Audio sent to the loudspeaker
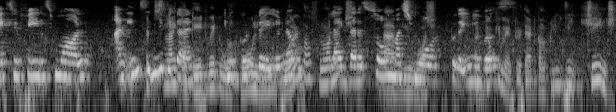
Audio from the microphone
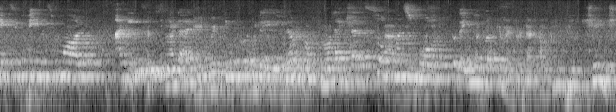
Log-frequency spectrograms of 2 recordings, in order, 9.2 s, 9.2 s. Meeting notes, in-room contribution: none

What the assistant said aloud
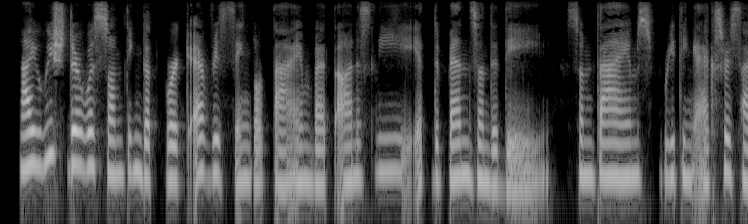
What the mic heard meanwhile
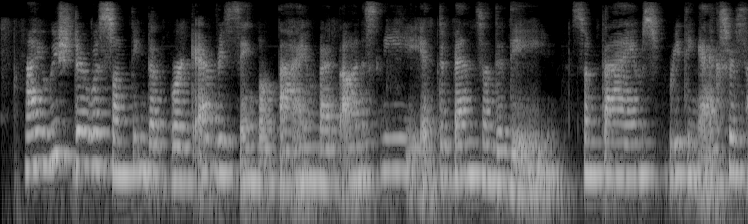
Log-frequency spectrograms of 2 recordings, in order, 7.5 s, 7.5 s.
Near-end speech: none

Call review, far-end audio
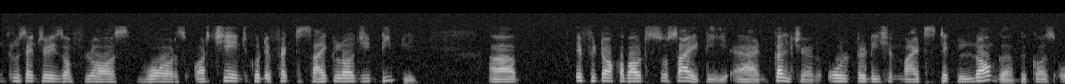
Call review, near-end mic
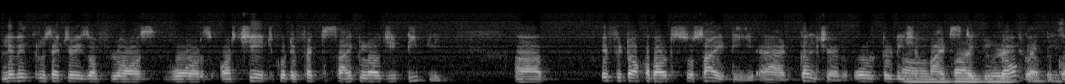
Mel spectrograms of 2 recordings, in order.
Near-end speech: present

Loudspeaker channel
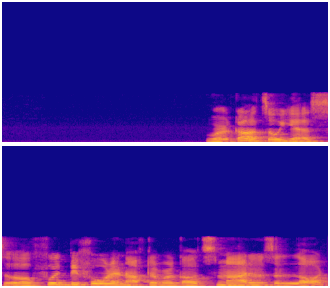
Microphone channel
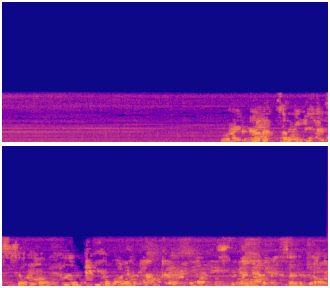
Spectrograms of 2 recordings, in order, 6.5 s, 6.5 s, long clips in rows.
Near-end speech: present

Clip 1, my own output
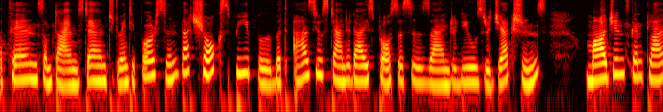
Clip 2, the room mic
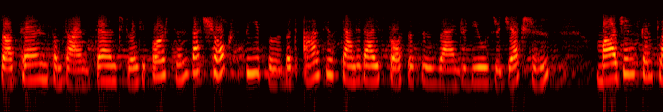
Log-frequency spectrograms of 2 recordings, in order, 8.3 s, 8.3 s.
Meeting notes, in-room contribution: none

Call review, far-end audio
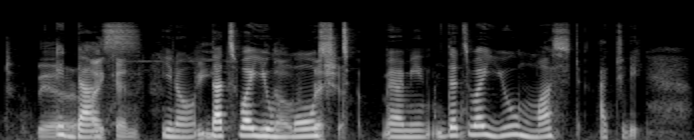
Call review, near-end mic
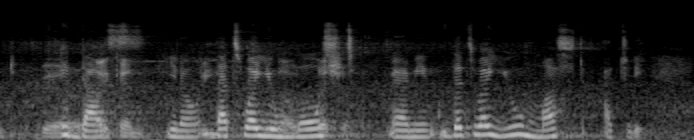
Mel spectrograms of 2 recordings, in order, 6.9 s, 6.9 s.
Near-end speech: none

